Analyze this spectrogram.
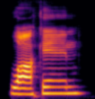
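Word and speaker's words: Lochan: I'm mispronounced I know I heard them say so it's locked so like like a lock so I always think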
